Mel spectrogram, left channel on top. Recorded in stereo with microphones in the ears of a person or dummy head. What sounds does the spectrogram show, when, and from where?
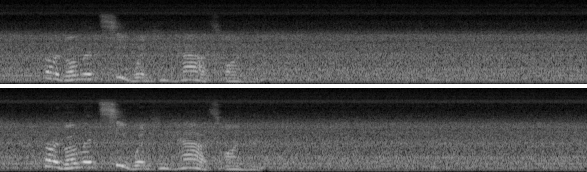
0.4 s a man speaking: 30° right (ahead or behind), 1.1 m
